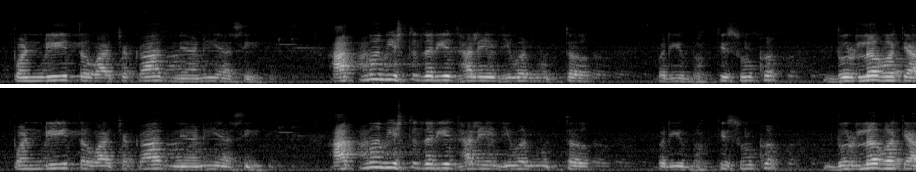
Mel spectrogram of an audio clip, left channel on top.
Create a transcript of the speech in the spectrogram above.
पंडित वाचका ज्ञानी असी आत्मनिष्ठ जरी झाले जीवन मुक्त परी भक्ती सुख दुर्लभ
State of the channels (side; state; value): both; normal; correlation 0.48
